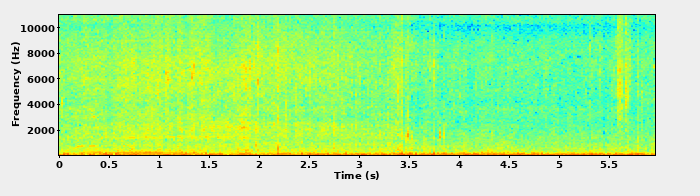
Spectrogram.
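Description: Wind buffeting the microphone over a steady low rumble of street noise, with a brief steady tone from about a quarter second to about a second and a half in.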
